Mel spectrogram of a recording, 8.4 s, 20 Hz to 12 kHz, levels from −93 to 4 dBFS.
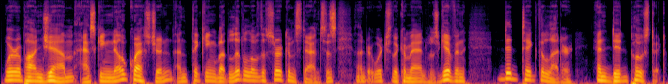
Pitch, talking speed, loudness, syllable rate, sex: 110 Hz, 185 wpm, -19 LUFS, 5.4 syllables/s, male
